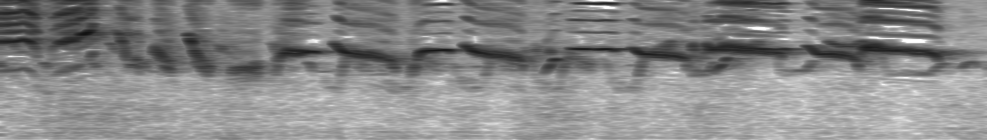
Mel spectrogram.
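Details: Caged Chinese hwamei in full song, a dense stream of loud whistled notes with quick downward and upward slurs, mixed with sharp buzzy ticks, delivered almost without pause.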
